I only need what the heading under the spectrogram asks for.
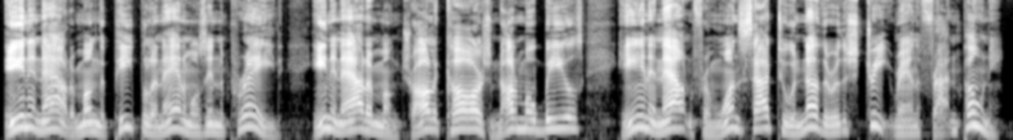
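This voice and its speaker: Expressive man telling a children's story. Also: on the high side, fairly quick, no room sound, studio quality. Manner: expressive, dramatic. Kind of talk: scripted children's story narration.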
